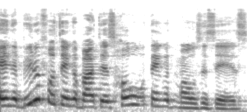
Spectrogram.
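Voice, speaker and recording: A woman speaks loudly in an animated tone at a fairly high pitch, her pitch swinging very widely. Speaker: faith vlogger. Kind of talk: casual faith talk to camera. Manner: loud, blunt.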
